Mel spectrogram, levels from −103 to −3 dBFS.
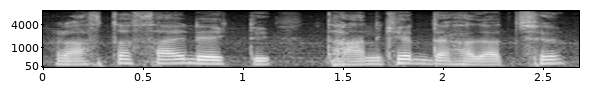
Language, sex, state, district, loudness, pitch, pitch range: Bengali, male, West Bengal, Cooch Behar, -16 LUFS, 130 Hz, 120-155 Hz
